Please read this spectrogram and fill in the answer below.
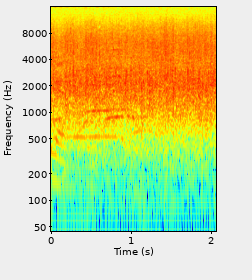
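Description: Studio audience applauding steadily, with a man's voice faintly over it.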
